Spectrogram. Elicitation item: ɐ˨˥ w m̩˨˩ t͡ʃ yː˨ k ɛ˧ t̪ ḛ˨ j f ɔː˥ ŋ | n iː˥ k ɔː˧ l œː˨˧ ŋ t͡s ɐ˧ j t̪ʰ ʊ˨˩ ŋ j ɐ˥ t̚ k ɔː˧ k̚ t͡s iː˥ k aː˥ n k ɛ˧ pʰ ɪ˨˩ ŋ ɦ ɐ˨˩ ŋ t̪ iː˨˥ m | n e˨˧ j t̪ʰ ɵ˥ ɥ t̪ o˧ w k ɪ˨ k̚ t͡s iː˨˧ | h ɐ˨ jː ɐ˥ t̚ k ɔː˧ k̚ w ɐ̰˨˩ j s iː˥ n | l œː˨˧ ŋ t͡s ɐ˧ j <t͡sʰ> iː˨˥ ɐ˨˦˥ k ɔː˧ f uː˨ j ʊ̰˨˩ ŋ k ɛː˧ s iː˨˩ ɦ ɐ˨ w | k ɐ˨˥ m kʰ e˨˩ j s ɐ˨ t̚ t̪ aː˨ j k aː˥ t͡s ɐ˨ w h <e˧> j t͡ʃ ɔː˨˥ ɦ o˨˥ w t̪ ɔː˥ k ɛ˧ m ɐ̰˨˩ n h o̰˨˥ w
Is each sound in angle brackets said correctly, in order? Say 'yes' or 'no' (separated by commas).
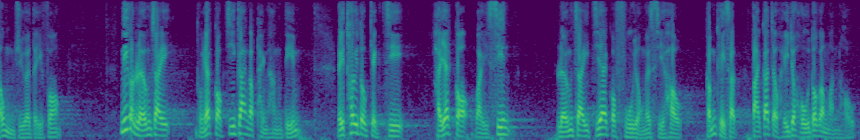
no, no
